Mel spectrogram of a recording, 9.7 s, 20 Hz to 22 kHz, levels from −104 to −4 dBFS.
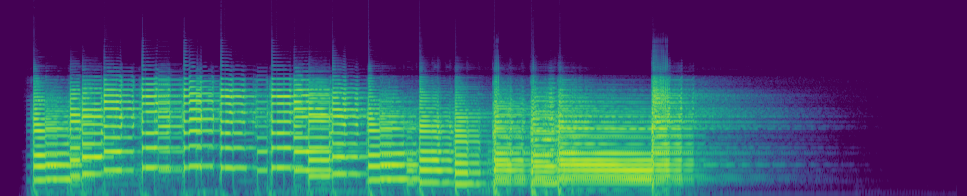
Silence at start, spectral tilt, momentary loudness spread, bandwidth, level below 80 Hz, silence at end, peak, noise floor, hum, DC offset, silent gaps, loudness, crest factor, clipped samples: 0.3 s; -5 dB/octave; 5 LU; 6.8 kHz; -50 dBFS; 2.5 s; 0 dBFS; under -90 dBFS; none; under 0.1%; none; -13 LUFS; 16 dB; under 0.1%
